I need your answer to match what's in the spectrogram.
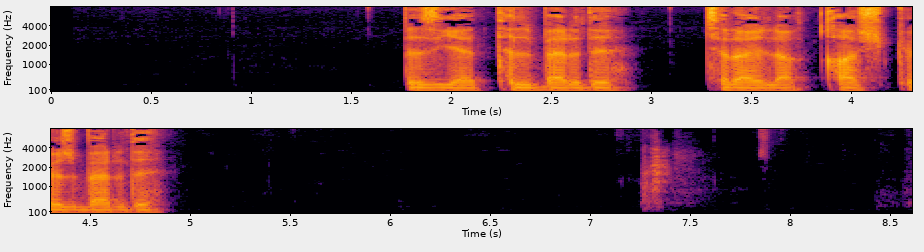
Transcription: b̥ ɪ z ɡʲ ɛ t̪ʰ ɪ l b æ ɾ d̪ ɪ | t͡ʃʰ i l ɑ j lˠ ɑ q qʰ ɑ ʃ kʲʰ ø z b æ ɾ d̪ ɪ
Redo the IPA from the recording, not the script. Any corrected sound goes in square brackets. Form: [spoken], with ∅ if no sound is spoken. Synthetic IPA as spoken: b̥ ɪ z ɡʲ ɛ t̪ʰ ɪ l b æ ɾ d̪ ɪ | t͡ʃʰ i [ɾ] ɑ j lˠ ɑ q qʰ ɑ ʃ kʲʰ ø z b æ ɾ d̪ ɪ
